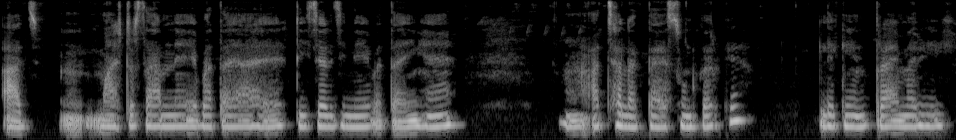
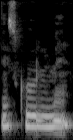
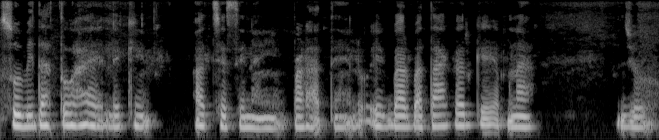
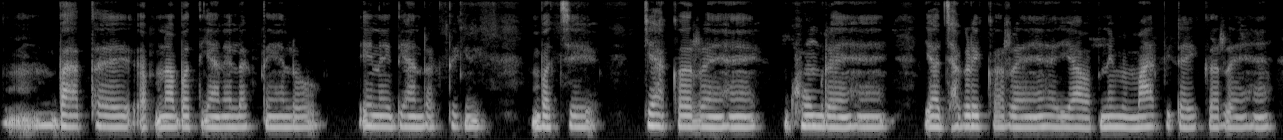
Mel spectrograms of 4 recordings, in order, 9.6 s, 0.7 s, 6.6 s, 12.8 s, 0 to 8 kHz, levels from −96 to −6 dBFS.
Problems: none marked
